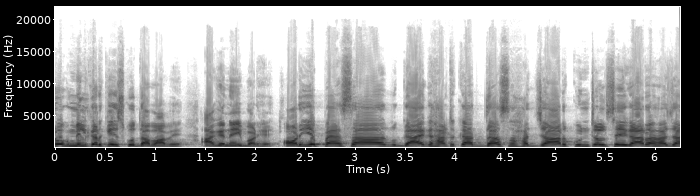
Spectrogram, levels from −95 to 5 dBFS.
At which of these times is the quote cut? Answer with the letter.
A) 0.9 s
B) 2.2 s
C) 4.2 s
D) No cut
B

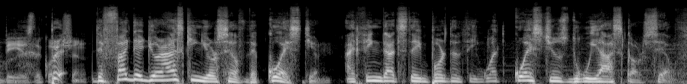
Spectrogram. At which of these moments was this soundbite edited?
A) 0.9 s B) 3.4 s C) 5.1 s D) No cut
A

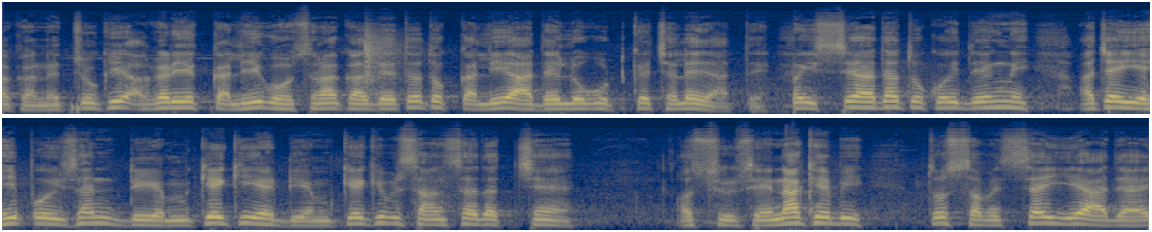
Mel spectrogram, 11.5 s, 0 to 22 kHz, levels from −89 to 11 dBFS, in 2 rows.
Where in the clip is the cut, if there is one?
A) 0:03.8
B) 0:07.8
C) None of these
A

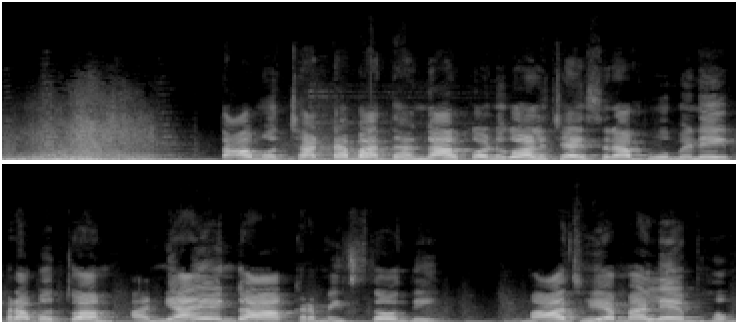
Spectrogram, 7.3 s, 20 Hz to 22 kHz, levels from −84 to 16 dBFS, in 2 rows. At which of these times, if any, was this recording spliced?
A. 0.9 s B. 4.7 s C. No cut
A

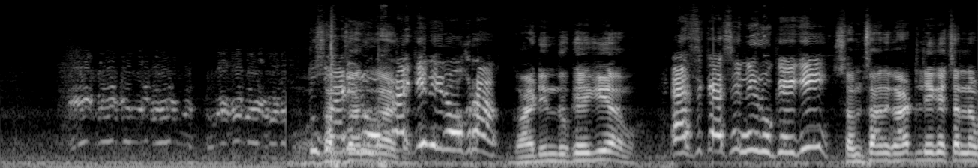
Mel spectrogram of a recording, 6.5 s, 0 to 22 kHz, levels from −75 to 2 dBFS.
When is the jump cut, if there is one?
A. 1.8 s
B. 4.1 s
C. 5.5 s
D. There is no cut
A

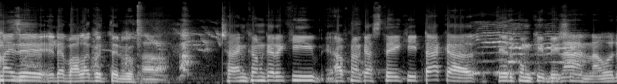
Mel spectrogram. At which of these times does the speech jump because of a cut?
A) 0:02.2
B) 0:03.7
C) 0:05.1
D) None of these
A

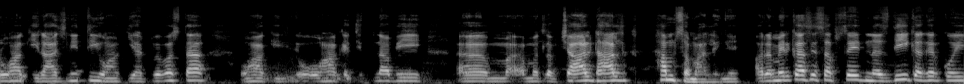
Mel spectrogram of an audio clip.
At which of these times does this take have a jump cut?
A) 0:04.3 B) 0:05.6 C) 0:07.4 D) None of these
C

